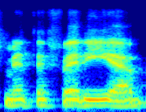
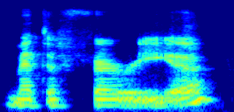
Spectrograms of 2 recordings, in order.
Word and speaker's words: Metaferia: I was going to say her name in Spanish, Metaferia, but I believe it's pronounced Metaferia.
